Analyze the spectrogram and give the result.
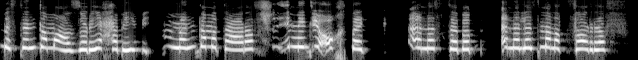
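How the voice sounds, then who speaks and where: A woman's voice: extremely high pitch, fast talker, dry recording, clean studio sound. A woman voicing a poor, guilt-ridden birth mother in an amateur cartoon drama, lamenting and begging. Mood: distraught.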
